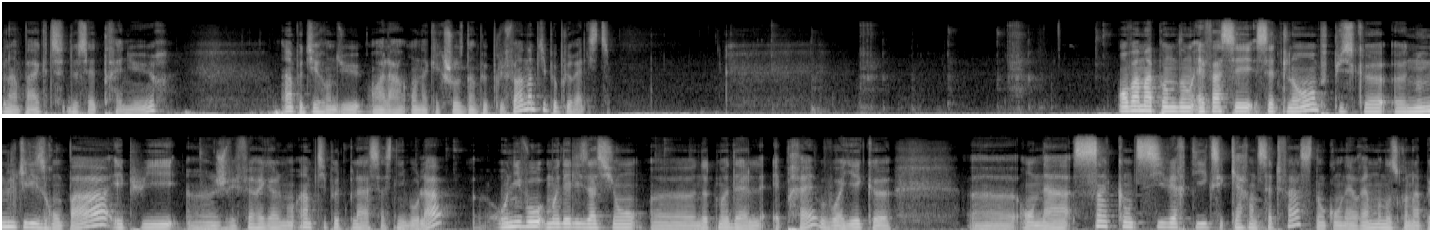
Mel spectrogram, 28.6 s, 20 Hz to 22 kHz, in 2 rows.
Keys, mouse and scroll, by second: 0.5 KP_0, 6.8 Escape, 7.4 scroll down 3, 8.4 scroll down 4, 8.9 scroll up 2, 9.3 middle click, 9.9 scroll down 2, 10.8 right click, 12.1 x, 13.3 middle click, 16.1 t, 16.7-17.5 scroll up 3, 17.5 middle click, 18.3 ctrl+s, 19.4 shift+middle click, 20.7 right click, 21.0 Tab, 21.4 middle click, 22.1 a, 22.4 a, 23.9 Tab, 26.5 middle click, 27.5 middle click, 28.1 Tab.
